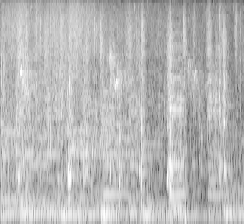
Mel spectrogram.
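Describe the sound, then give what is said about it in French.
Draft horses clip-clop at a steady walking rhythm over a continuous low rumble as they pull a caravan, Radio Roulotte, from which radio is made. “En fait, Radio Roulotte, c'est on veut faire de la radio dans une roulotte tirée par des chevaux de trait.”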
